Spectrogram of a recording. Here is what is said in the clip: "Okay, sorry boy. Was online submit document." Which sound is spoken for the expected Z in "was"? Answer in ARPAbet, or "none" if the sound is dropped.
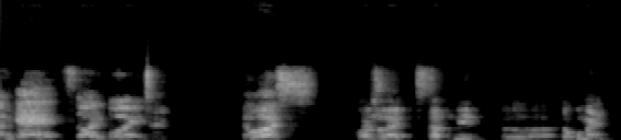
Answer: S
